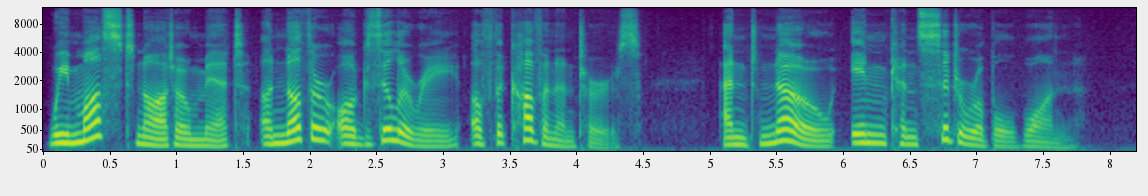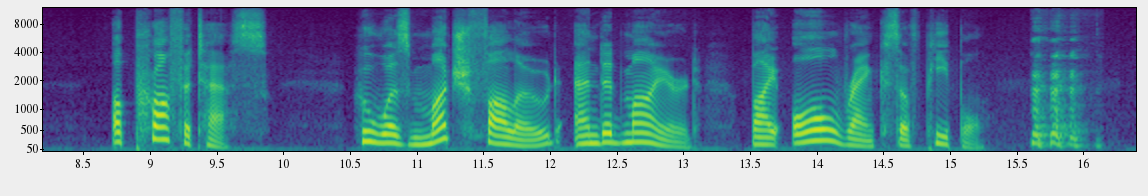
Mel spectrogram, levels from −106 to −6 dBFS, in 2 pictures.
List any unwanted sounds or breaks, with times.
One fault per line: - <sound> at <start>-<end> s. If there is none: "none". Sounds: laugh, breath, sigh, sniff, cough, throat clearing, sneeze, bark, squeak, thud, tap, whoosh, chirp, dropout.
- laugh at 15.6-16.2 s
